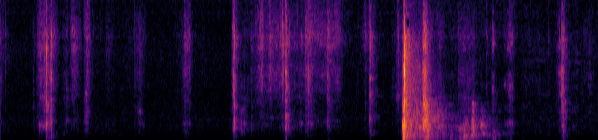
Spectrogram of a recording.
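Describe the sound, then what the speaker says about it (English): Tarot cards being shuffled by hand: sparse soft taps and flicks, then one short, close riffling burst of cards, with no talking. "I'm having an unusual time with the shuffling here."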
